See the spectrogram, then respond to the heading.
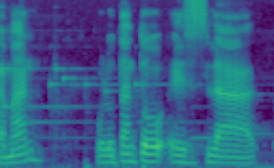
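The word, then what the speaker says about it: Ammán: Amón, que es como ahora se pronuncia Amán, por lo tanto es la capital de Jordania.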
